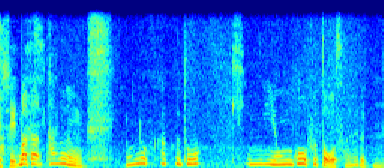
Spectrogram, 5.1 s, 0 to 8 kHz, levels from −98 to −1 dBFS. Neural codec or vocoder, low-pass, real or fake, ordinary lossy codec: none; 7.2 kHz; real; none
